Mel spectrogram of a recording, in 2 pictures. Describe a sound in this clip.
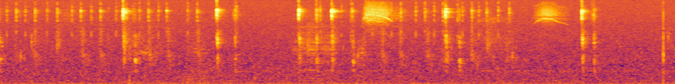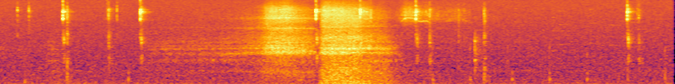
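A pickaxe chips and cracks blocks in a video game, in short quick clicks.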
